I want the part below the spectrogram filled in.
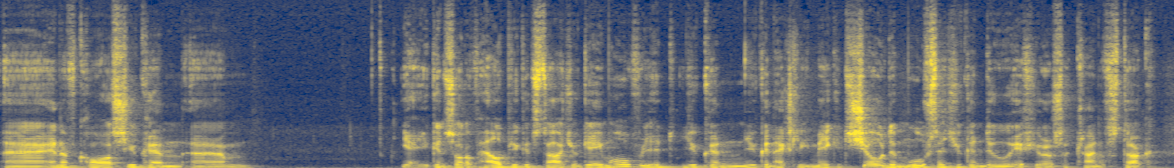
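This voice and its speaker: Low-voiced middle-aged man, halting and self-deprecating. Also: a little mellow. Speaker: retro gaming channel host. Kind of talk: casual gameplay voice-over.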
